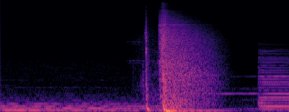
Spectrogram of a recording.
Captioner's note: suspenseful music; door banging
